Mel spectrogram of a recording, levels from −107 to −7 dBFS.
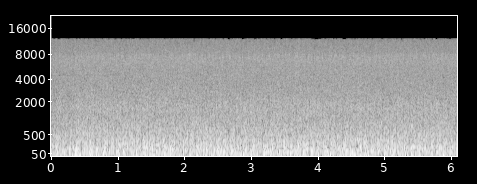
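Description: From the start of the clip, one stage in the chain hands over blocks slightly shorter than the next stage expects, and the shortfall in each block is filled with zeros. This block size mismatch (padded) drops a tiny silent gap into every block, producing a steady buzz at about 91.5 Hz, the block rate, riding under the speech. Because each block is stretched, the speech runs at 0.996 times normal speed.

At 5.74 s, damaged data in a compressed stream corrupts a stretch of the encoded audio, so the decoder misreads the affected frame and has to find its place again at the next valid frame header. The result is a brief glitch, around 10 ms long, near the end of the clip.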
